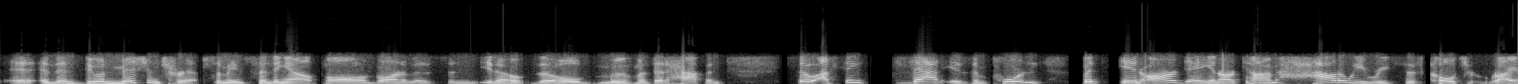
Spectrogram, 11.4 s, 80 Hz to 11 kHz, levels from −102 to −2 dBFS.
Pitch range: 135-200 Hz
